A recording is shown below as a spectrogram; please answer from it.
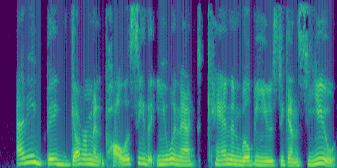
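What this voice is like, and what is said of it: Usual voice. Nothing is said of it.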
